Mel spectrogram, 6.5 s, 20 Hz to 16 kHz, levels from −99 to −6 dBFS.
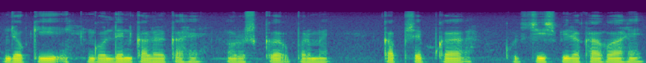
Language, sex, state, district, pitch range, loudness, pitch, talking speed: Hindi, male, Arunachal Pradesh, Papum Pare, 100-105 Hz, -19 LUFS, 100 Hz, 185 wpm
